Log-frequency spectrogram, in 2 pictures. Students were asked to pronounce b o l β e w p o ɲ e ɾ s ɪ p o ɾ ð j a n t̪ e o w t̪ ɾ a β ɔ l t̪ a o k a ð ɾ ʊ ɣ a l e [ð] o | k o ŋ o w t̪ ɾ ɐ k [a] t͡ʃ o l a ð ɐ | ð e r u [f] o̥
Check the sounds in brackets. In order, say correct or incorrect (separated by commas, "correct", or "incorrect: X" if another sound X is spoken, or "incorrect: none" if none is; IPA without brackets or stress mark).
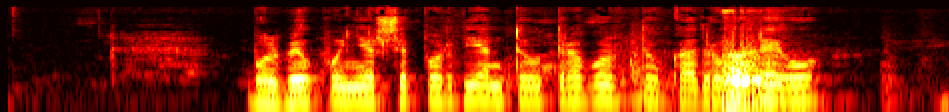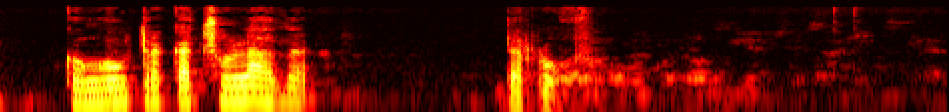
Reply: incorrect: ɣ, correct, correct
